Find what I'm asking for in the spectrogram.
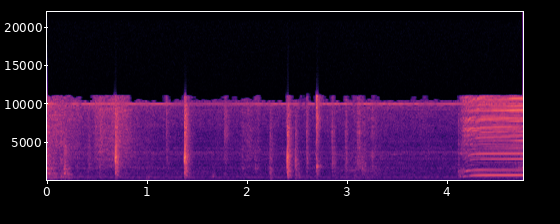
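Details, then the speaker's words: Sailboat water pump tested with collected rainwater: a few clicks, then a thin, steady whir with no gurgle; the pump is rotating while its red plastic housing is full of air, so it has lost prime. "that's the sound of the pump rotating in its housing but the pump itself the plastic the red plastic housing is actually full of air"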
